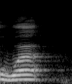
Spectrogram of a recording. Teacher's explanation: जीभ तो दांत से टकराती है और होठों की आकृति बदल जाती है, तो दांत और होठ दोनों काम में आ रहे हैं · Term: दंत और ओष्ठ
